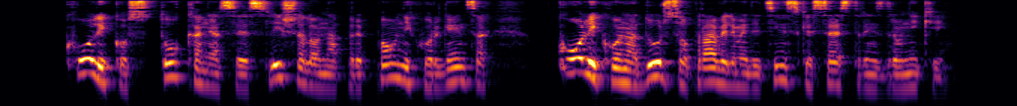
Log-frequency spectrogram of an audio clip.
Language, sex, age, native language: Slovenian, male, 18-29, Croatian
